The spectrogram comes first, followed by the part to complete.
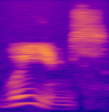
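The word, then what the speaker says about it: Wemyss: doing curved stations anymore and rename it it's pronounced weems okay i uh yeah i i did not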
